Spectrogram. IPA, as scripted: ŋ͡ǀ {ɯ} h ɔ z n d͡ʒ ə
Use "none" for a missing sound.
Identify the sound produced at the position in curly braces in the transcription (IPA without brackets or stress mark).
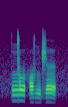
ʊ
